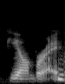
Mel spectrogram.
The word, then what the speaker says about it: Guillain-Barré: I'm wondering, does I already forgot how to pronounce Guillain-Barré. – Guillain-Barré. Yeah. Does Guillain-Barré. – Some people say Guillain-Barré, but I've had 5 neurologists confirm that's Guillain-Barré.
